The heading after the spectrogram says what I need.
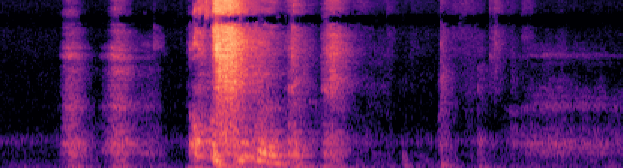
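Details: Stifled sneezing at work during a sneezing fit, in a bathroom: two soft catching breaths, then a muffled, held-back sneeze burst and a few fading sniffs.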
